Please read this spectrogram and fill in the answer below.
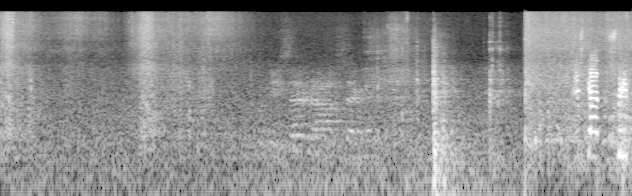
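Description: Shelled corn rustling and scraping as a sweep auger is dragged into place through the grain, with faint voices in the background and a single thud about four seconds in.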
